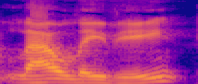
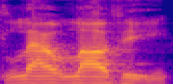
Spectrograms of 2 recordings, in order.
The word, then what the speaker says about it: Lavi: It is not Lau Levi, it's Lau Lavi. And I always heard other people say his name, Lavi, and I assume they were wrong. It has come to my attention that no, I was wrong.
